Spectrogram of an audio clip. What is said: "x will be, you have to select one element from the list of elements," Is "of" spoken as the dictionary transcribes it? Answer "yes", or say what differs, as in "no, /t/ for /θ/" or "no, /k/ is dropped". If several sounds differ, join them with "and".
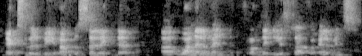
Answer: no, /p/ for /v/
